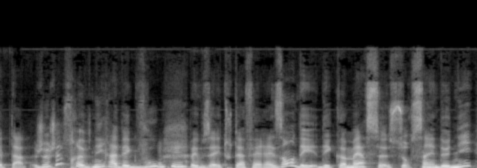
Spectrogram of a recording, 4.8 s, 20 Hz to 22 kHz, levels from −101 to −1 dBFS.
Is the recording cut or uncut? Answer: cut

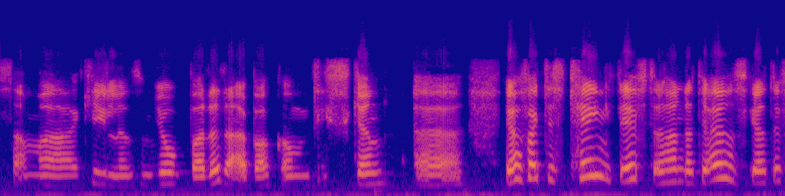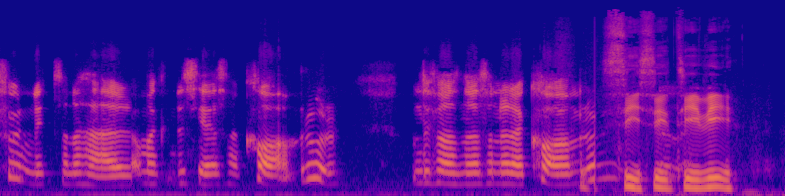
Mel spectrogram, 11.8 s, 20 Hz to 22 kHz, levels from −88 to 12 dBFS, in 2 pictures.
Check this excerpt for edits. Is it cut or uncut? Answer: cut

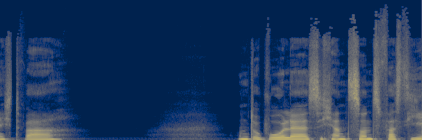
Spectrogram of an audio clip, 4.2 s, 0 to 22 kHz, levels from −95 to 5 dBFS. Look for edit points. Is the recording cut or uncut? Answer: cut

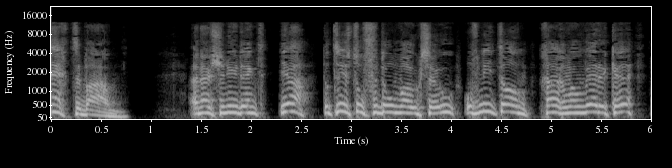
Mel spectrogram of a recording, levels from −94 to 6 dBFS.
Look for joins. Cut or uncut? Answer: uncut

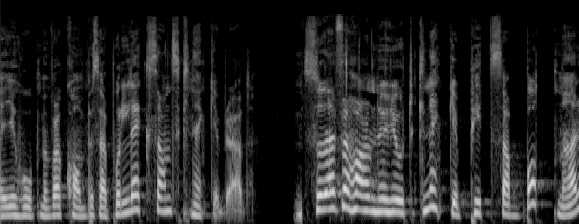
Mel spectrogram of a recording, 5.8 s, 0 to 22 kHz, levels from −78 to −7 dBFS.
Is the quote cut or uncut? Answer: cut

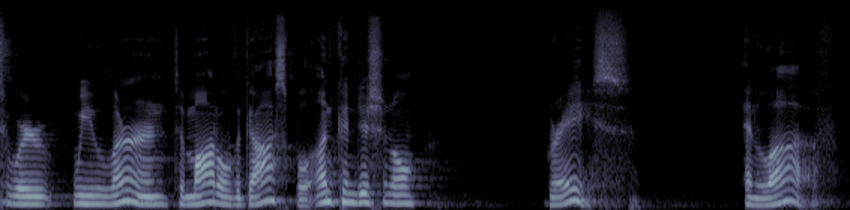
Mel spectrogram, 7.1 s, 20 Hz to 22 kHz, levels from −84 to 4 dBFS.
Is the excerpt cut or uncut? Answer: uncut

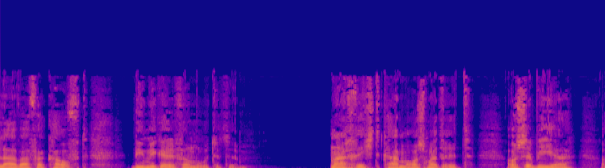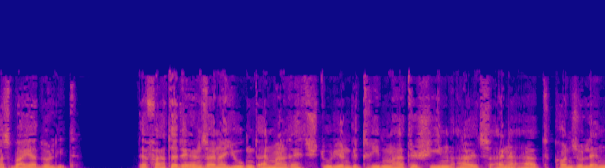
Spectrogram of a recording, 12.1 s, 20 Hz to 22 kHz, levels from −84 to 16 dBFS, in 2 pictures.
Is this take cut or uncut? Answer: cut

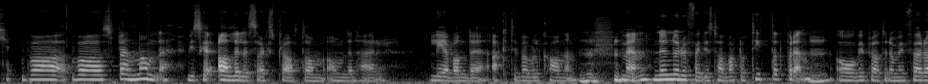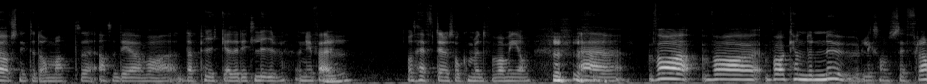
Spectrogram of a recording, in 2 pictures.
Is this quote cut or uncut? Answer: uncut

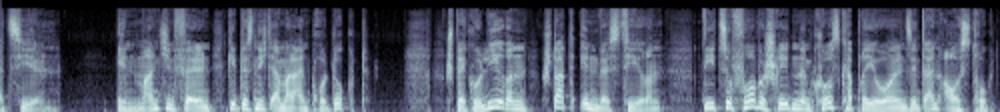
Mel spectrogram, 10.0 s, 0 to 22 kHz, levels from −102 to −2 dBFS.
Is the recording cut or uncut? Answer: cut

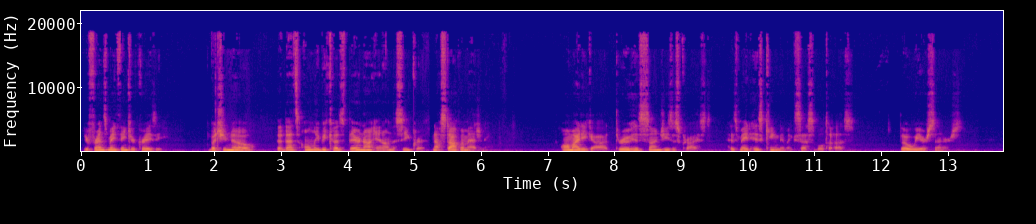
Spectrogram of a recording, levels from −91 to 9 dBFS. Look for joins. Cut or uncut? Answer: cut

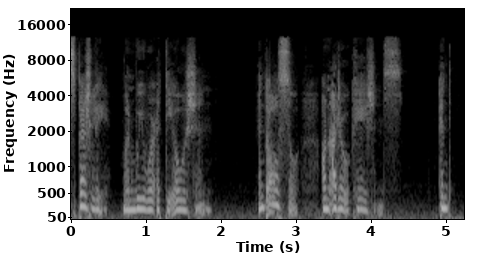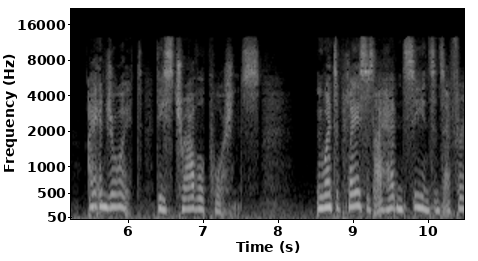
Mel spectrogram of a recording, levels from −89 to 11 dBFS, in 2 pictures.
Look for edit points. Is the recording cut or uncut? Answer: uncut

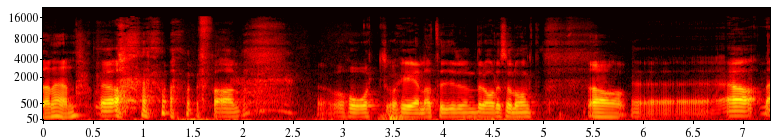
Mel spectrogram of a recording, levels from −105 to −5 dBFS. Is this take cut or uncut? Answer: uncut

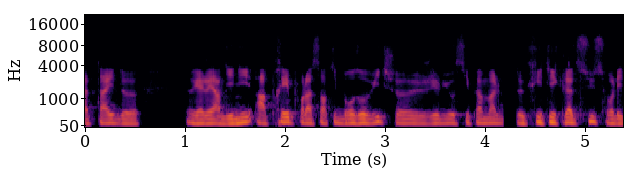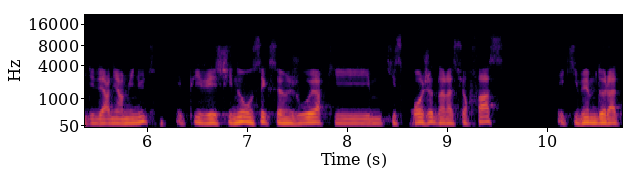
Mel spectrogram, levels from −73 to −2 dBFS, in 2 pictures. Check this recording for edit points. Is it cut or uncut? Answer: cut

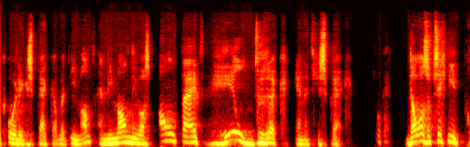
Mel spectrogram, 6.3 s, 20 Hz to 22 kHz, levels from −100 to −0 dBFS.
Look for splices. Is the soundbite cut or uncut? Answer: uncut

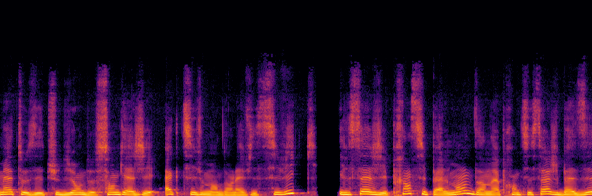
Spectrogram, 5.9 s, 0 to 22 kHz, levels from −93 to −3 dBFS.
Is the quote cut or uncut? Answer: uncut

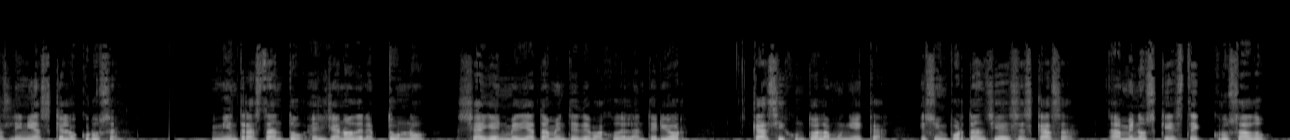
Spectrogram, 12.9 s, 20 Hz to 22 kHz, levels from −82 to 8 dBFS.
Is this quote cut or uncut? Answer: cut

